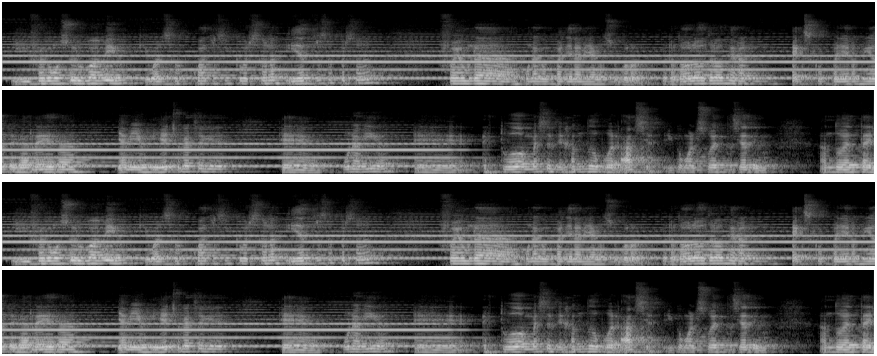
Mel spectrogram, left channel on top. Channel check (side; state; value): both; identical; correlation 1.00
